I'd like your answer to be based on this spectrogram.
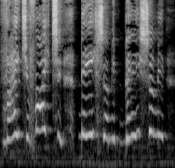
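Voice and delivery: shouting in terror. Narrator voicing a woman recoiling from the speaker in horror, terrified shout. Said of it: "gritou com repentina energia e sumamente aterrorizada".

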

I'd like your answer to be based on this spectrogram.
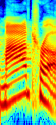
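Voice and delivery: imitated, put-on Southern accent. Describing a date who opens their mouth, imitating a Southern accent. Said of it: "somebody goes on a date with me with a Southern accent".

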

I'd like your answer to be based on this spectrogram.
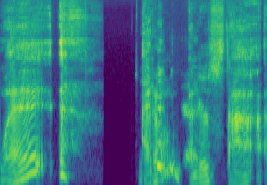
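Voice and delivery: put-on slow, drawling, sing-song valley girl voice. Speaker retells how a woman reacted to them, in a valley girl voice. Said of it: "the valley girl voice".

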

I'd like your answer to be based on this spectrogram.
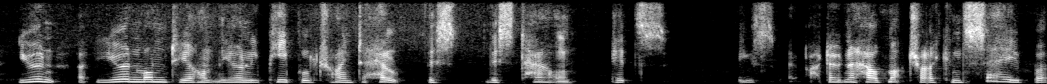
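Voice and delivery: frail put-on voice. In a tabletop game, the narrator voices a character speaking to Revelo: frail woman voice. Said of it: "This is a frail woman".

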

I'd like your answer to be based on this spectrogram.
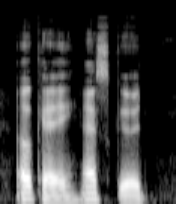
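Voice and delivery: ordinary delivery

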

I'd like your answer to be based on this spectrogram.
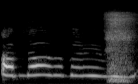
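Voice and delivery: very high, hysterical sobbing and wailing scream. Retelling how a kid the class called a baby screamed back, imitating Brent screaming hysterically. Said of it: "And he's screaming, like, hysterically. Like crying hard".

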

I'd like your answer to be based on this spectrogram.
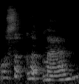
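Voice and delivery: put-on London accent. Imagining Lewis greeting someone at a dinner: Lewis impression. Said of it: "do your best Lewis impression".

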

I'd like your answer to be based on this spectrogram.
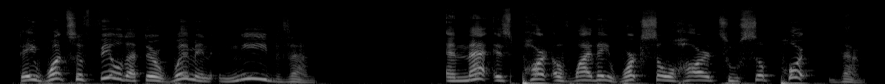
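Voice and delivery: plain

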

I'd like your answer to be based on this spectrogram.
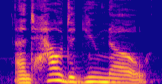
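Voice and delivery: ordinary delivery

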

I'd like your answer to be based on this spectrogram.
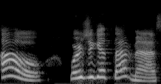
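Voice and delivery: arch, sarcastic, sing-song, high-pitched tone. Retelling a story, quoting a store clerk, imitating someone sounding sarcastic. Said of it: "he's being sarcastic".

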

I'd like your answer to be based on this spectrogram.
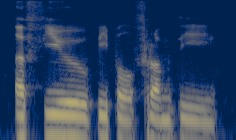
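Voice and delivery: ordinary delivery

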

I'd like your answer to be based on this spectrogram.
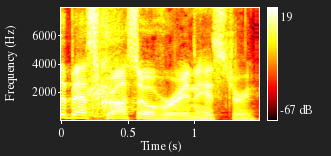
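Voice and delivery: ordinary talk, nothing marked

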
